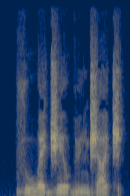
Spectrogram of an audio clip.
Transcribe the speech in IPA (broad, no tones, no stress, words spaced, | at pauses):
zuwɛ d͡ʒeo̯ɠynd͡ʒat͡ʃ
